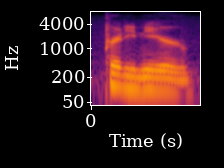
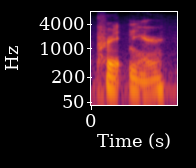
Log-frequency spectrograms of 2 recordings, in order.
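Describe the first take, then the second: First: The word 'pretty' is said in full. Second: The word 'pretty' is shortened to 'prit'. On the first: The speaker calls it wrong. "you certainly don't say" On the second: The speaker calls it right. "or or uh"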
